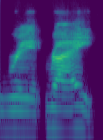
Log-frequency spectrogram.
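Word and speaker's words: Ray: So there's a house down and it's called Rye, but it's spelled R-A-Y.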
